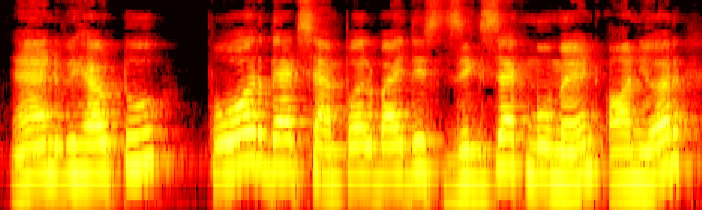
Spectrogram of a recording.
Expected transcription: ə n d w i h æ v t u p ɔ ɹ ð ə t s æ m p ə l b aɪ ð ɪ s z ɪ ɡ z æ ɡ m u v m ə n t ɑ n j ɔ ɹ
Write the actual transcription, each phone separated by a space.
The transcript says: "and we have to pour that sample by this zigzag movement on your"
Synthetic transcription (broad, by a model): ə n d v i h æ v t u p ɔ ɹ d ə t s æ m p ə l b aɪ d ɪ s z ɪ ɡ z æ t m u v m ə n t ɑ n j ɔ ɹ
